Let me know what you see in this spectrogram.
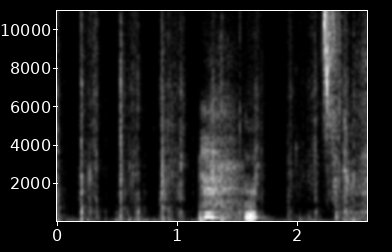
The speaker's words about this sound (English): It's my turn to shuffle.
